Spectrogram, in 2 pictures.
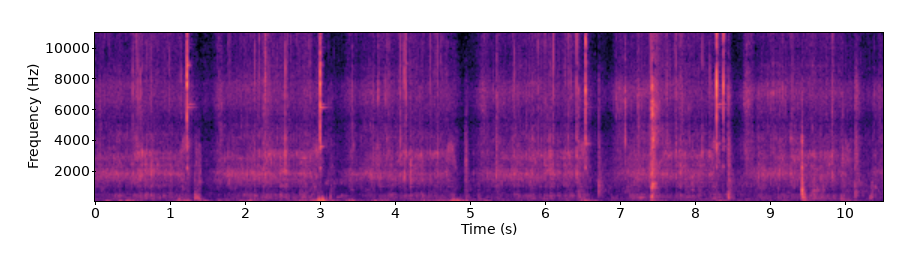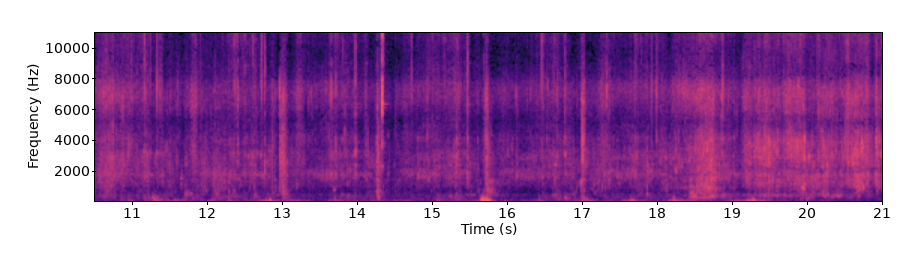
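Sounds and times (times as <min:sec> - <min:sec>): wind buffeting microphone: 0:00.0 - 0:05.4, 0:15.5 - 0:19.6
water lapping against boat hull: 0:00.0 - 0:21.0.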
